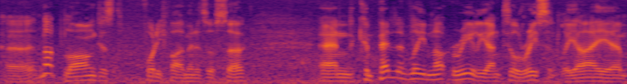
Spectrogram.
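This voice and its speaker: Lively intonation marks a man's fairly low-pitched voice as he talks at a fairly quick pace with an Australian accent. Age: 60s. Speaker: former Olympic swimmer, aquatic centre director. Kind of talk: interview. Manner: hesitant, many fillers.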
